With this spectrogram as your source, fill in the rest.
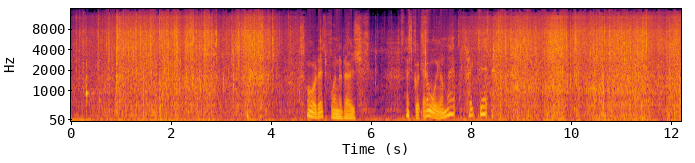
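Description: Plastic bags crinkle and rustle as hands rummage through rubbish.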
